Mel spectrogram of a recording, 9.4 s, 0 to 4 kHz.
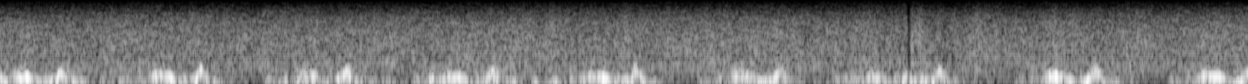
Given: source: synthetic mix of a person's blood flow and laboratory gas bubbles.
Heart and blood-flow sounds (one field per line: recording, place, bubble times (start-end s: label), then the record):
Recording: Doppler ultrasound of blood flow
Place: precordium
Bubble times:
8.41-8.52 s: bubbles
From the record:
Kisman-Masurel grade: 113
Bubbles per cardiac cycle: 1 to 2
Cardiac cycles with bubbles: 1 to 10%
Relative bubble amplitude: loud (0.450 to 0.775)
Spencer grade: 1 (occasional bubble signal discernible with the cardiac motion signal, with majority of cardiac periods free of bubbles)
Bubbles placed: anywhere in the cardiac cycle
